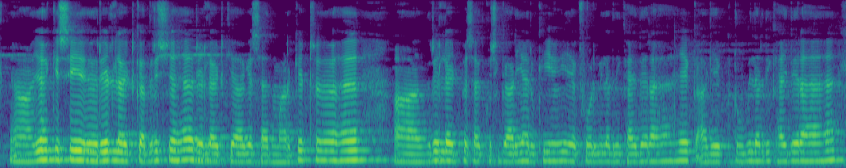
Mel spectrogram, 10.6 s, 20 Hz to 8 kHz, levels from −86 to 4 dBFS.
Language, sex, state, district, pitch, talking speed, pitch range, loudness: Hindi, male, Bihar, Sitamarhi, 155 Hz, 225 wpm, 145-165 Hz, -17 LUFS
